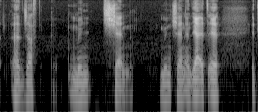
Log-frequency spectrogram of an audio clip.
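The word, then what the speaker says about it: München: Because I guess the ch sound is a bit difficult to pronounce and many people say or would say munin but it's minen.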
